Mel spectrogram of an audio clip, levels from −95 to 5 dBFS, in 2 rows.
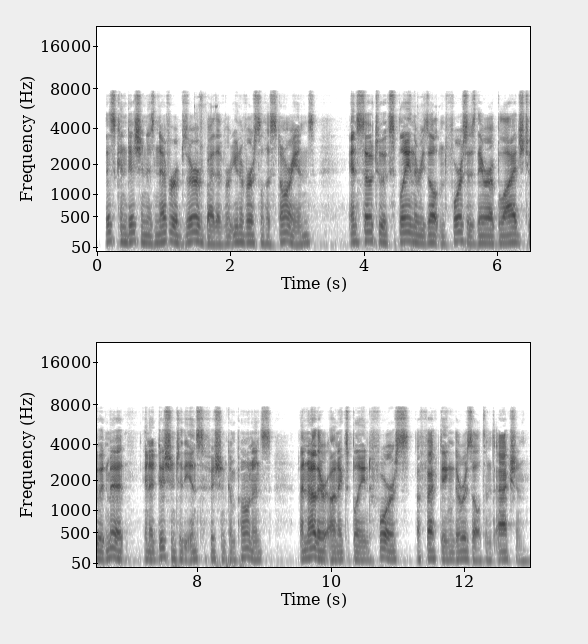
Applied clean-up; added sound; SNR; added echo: neural mask model DeepFilterNet 3.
